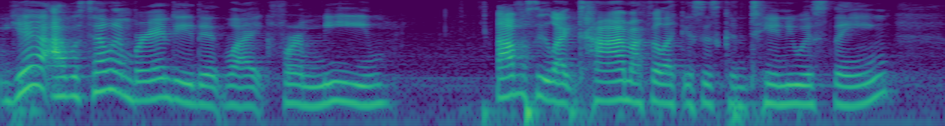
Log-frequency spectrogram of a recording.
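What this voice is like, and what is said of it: Slightly raspy voice. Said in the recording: “my voice is a little raspy”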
